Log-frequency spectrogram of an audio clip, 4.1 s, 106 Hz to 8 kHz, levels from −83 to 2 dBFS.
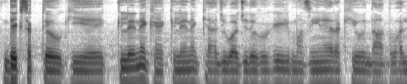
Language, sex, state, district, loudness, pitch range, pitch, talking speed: Hindi, male, Madhya Pradesh, Katni, -23 LUFS, 105-115 Hz, 110 Hz, 280 wpm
